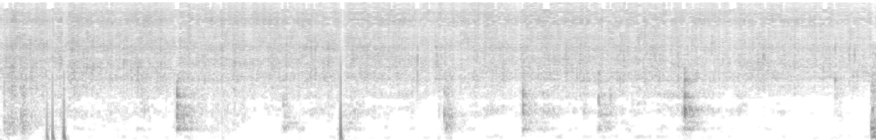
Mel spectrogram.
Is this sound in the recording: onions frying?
yes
